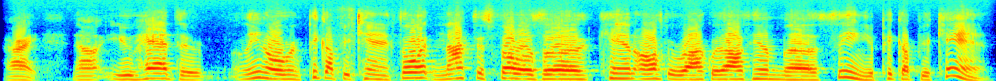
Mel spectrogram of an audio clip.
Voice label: Conversation with 41 year old black male Detroit Michigan; american english dialect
